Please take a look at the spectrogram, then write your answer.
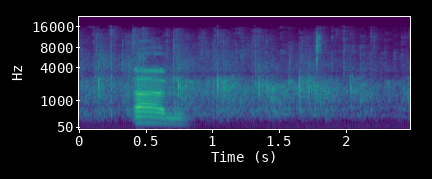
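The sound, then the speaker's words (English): A church audience claps to celebrate the many women who turned out to grow in their faith, a steady crackle of many hands, with a brief high voice cheering near the start before the applause carries on evenly. “Yeah, and we can clap for that.”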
